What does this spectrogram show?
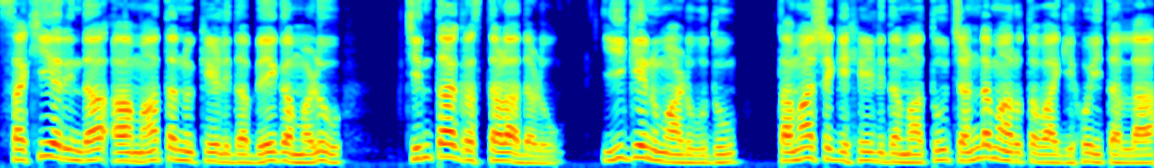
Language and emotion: Kannada, neutral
